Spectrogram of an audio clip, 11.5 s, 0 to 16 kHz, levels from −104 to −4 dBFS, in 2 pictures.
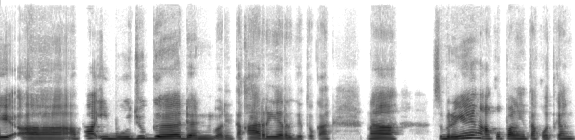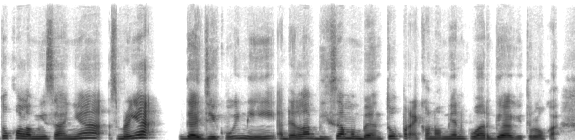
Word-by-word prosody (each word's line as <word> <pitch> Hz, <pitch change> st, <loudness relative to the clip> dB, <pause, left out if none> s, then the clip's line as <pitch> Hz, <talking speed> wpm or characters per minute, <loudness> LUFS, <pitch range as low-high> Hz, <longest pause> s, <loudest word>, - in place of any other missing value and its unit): eee, 180 Hz, -1 st, +2 dB, 0.2 s
apa 255 Hz, -, -4 dB
ibu 200 Hz, -2 st, -1 dB
juga, 220 Hz, -1 st, +4 dB
dan 185 Hz, -1 st, +2 dB, 0.2 s
wanita 180 Hz, +1 st, -6 dB
karir, 205 Hz, +2 st, +2 dB
gitu -, -, -10 dB
kan. 95 Hz, -, -3 dB, 0.4 s
Nah, 190 Hz, -1 st, +4 dB, 0.4 s
sebenarnya 210 Hz, +4 st, +1 dB
yang -, -, -1 dB
aku 220 Hz, 0 st, -5 dB
paling 205 Hz, -2 st, +1 dB
takutkan 200 Hz, 0 st, -5 dB
itu 270 Hz, -, -3 dB
kalau 260 Hz, -4 st, +2 dB
misalnya 215 Hz, +6 st, -1 dB
sebenarnya 230 Hz, +10 st, +3 dB, 0.3 s
gajiku 205 Hz, 0 st, +2 dB
ini 220 Hz, -3 st, -2 dB
adalah 215 Hz, +4 st, 0 dB
bisa 205 Hz, +4 st, 0 dB
membantu 215 Hz, 0 st, 0 dB
perkekonomian 200 Hz, -2 st, -3 dB
keluarga, 195 Hz, -3 st, +2 dB
gitu -, -, -10 dB
loh, 95 Hz, 0 st, -3 dB
Kak. -, -, -9 dB
205 Hz, 150 wpm, -23 LUFS, 195-220 Hz, 0.4 s, juga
